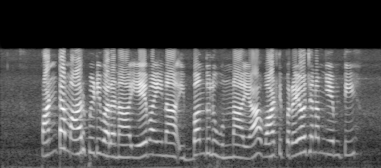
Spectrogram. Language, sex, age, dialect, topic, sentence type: Telugu, female, 51-55, Central/Coastal, agriculture, question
